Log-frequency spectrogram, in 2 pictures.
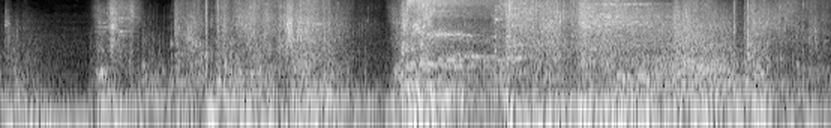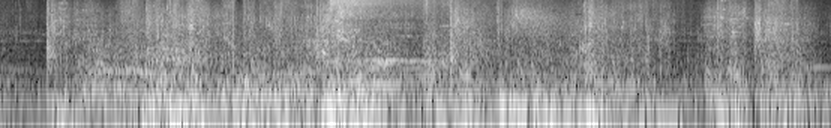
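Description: Magic spells whoosh and crackle in a video game fight.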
